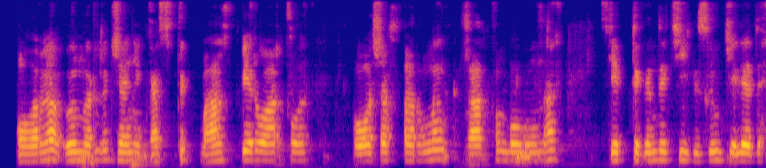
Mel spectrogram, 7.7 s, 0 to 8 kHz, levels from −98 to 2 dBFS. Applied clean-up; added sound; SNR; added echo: neural mask model DeepFilterNet 3.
